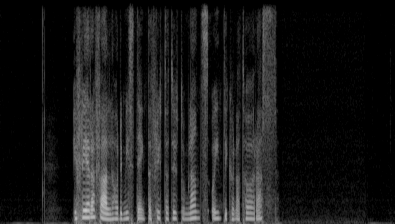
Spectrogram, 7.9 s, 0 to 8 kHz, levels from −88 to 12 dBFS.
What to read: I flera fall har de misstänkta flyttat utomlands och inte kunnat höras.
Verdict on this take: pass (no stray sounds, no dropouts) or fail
pass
